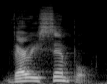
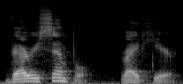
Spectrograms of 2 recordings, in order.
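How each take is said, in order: First: "very simple" said higher and louder, punching "very"; emphatic very simple. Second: Said in the usual way. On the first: Real, not acted. Coach stressing to viewers how simple the page is, emphatic. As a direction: hit "very" hard, selling how easy it is.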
